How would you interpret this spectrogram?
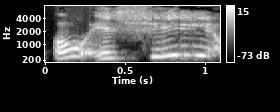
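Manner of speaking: put-on high, slow, wondering old mother; mock elderly mother, high and slow; mother's delighted reply. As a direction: stretch it up high like a pleased elderly mom.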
